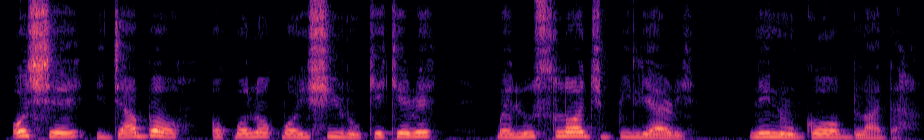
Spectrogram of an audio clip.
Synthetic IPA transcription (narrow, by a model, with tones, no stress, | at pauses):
o˦˨ʃe˧i˨d͡ʒa˨˦bɔ˦˨ | ɔ˨k͡pɔ˧lɔ˦˨k͡pɔ˧i˧ʃi˦˨ɾo˨ke˨˦ke˦ɾe˦ | k͡pɛ˨lu˨˦slɔ˦d͡ʒbi˧li˨a˨ɾi˨ | nĩ˦nũ˦ɡɔ˦bla˨da˨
